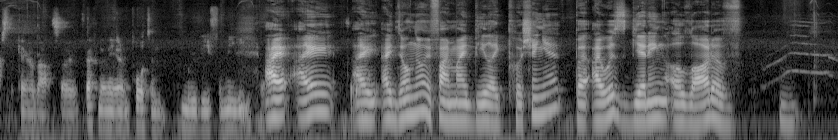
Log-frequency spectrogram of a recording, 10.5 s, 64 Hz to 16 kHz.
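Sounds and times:
speech: 0.0 - 10.0
domestic cat meowing loudly: 9.6 - 10.4.

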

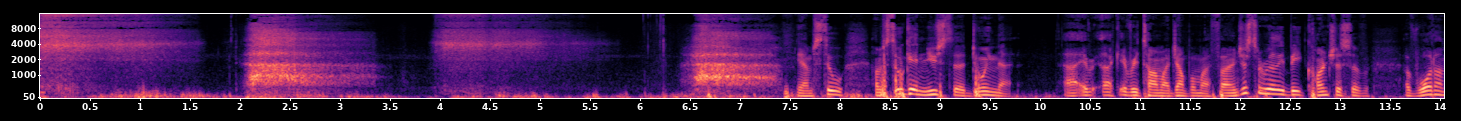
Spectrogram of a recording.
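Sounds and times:
slow deep breaths before picking up a phone: 0.0 - 8.4, 13.3 - 13.7
speech: 7.6 - 14.0.

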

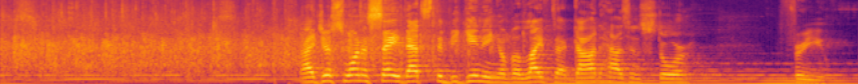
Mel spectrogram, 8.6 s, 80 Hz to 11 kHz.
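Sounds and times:
audience clapping: 0.0 - 5.7
speech: 3.0 - 7.0, 7.9 - 8.4.

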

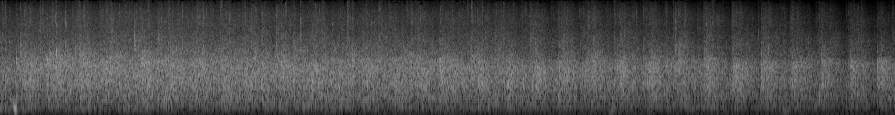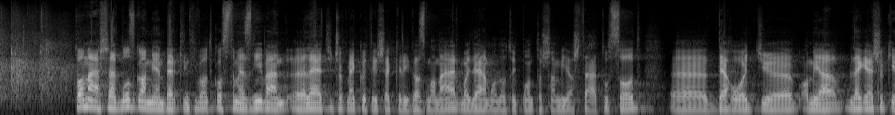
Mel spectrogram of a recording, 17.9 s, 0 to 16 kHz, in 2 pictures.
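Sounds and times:
audience applauding: 0.0 - 9.9
speech: 9.7 - 17.9.

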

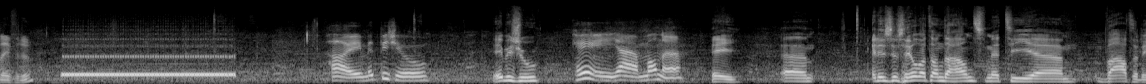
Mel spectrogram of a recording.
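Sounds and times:
speech: 0.0 - 0.6, 3.3 - 11.4
telephone tone as a call goes through: 0.6 - 2.4.

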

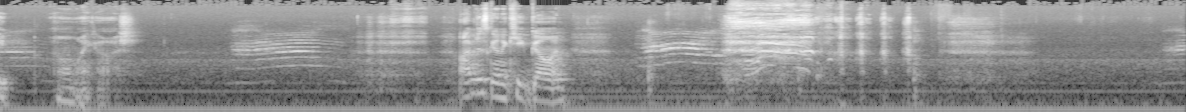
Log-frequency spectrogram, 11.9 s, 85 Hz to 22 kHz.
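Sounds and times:
male pet cat meowing: 0.0 - 0.6, 2.3 - 3.6, 6.4 - 7.8, 11.6 - 11.8
speech: 0.0 - 1.4, 4.6 - 5.9, 7.2 - 7.6
steady low electrical hum: 0.0 - 11.8
laughter: 7.3 - 9.3.

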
